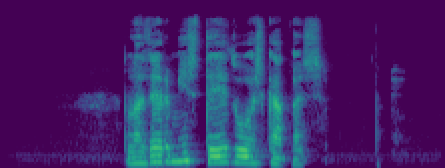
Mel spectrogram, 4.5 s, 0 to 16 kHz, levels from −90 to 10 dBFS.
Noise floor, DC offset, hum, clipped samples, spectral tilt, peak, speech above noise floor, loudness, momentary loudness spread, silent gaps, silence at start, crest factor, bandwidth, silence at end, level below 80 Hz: -78 dBFS; under 0.1%; none; under 0.1%; -5 dB/octave; -8 dBFS; 53 dB; -25 LUFS; 12 LU; none; 1.25 s; 20 dB; 11 kHz; 1.25 s; -72 dBFS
